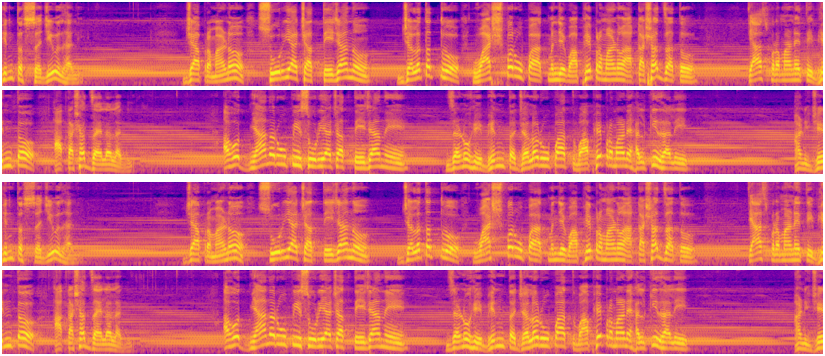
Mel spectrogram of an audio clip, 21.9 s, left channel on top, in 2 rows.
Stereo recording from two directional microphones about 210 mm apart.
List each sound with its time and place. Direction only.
0.0 s speech: 25° left (ahead or behind)
2.5 s speech: 25° left (ahead or behind)
10.3 s a man's voice: 5° right (ahead or behind)
13.8 s a man's voice: centre (ahead or behind)
21.5 s speech: 5° right (ahead or behind)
